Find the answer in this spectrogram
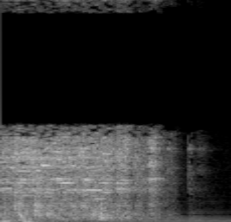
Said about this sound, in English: What are you going to do with that gun? Just use the butt of it to break the glass, ma'am. Now, please stand clear.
